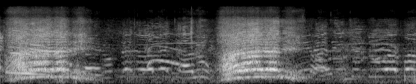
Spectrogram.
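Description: A crowd of men chanting in unison, with loud shouted calls about two seconds apart and quieter voices between them.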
